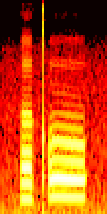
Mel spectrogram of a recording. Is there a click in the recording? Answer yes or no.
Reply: no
